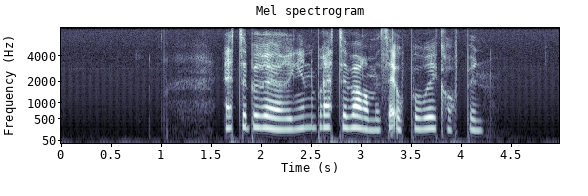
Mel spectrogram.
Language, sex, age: Norwegian, female, 22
